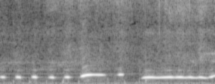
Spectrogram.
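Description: A person whistling: a run of quick short notes, about six a second, then a higher note, a brief note, and one long held note with a slight waver that rises at the end.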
